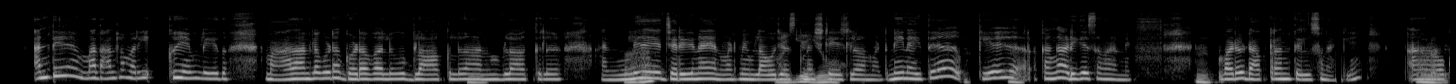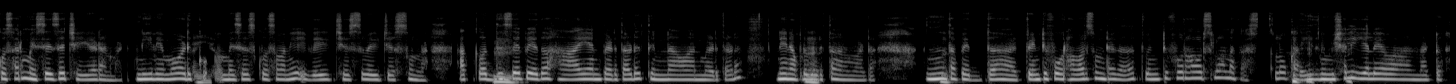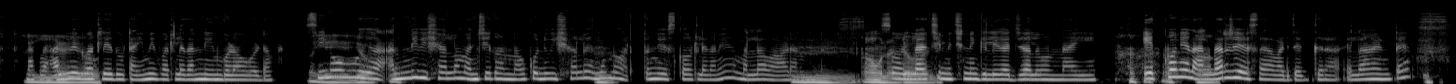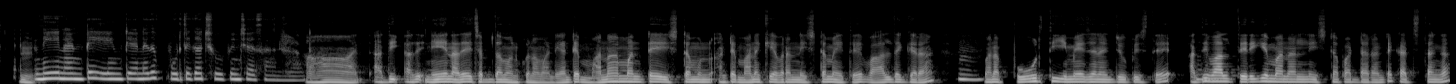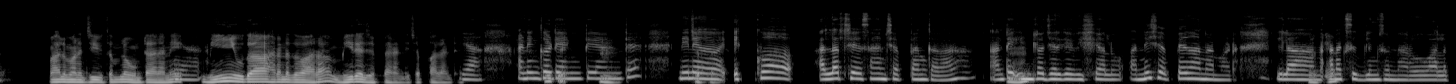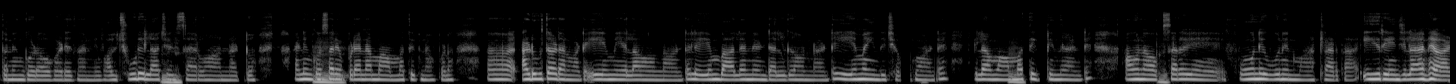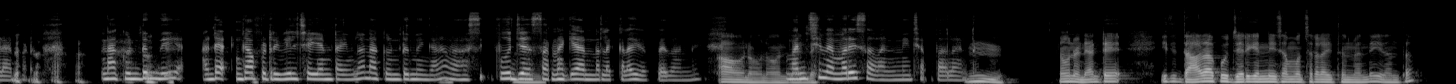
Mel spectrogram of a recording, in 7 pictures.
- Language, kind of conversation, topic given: Telugu, podcast, ఆన్‌లైన్ పరిచయాలను వాస్తవ సంబంధాలుగా ఎలా మార్చుకుంటారు?
- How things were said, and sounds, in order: in English: "లవ్"; in English: "స్టేజ్‌లో"; in English: "వెయిట్"; in English: "వెయిట్"; in English: "హాయ్!"; in English: "అవర్స్"; in English: "అవర్స్‌లో"; laugh; in English: "వాల్యూ"; in English: "టైమ్"; in English: "సీ"; in English: "సో"; laugh; sniff; tapping; in English: "ఇమేజ్"; in English: "యాహ్!"; in English: "యాహ్! అండ్"; in English: "సిబ్లింగ్స్"; in English: "అండ్"; in English: "డల్‌గా"; other noise; in English: "ఫోన్"; in English: "రేంజ్‌లో"; laugh; in English: "రివీల్"; in English: "టైమ్‌లో"; in English: "మెమరీస్"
